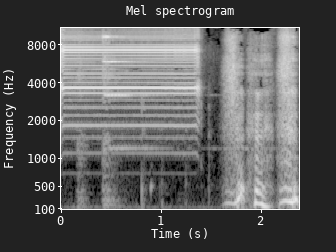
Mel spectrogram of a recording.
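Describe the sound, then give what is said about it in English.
A loud, steady electronic buzzer sounds for over a second with a harsh, rich tone, then cuts off and a person starts speaking. “Yes, I buzzed myself.”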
